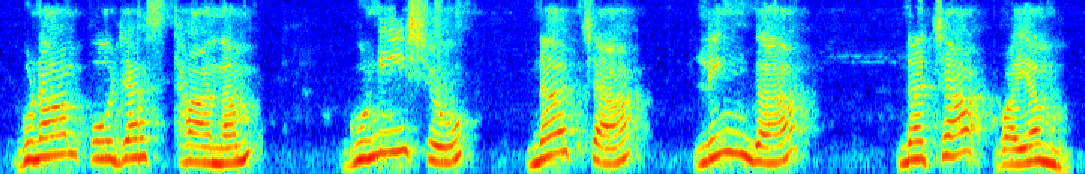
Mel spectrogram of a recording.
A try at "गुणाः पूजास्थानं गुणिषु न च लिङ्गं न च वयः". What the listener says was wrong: ಒಂದು ಮೊದಲನೇ ಪದ ಗುಣಾಹ, ವಿಸರ್ಗ ಇದೆ, ಕರೆಕ್ಟಾ? ಆಮೇಲೆ ಪೂಜಾ ಸ್ಥಾನಂ, ದೆನ್ ಗುಣೀಷು, ಗುಣಿ ದೀರ್ಘ ಇಲ್ಲ, ರಸ್ಯ. ಸೊ ಗುಣೀಷು na cha lingam, na cha vayaha. Visarga ide, vayam alla.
